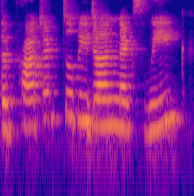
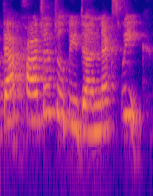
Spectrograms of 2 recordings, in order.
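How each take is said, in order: First: The statement sounds unsure at the end. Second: The statement sounds certain and confident. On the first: The speaker has no idea if it will be finished. The speaker calls it wrong. "it sounds like I have no clue. And all I did was change my tone slightly at the very end" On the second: The project will definitely be finished. The speaker calls it right. "That sounds very much like it's going to happen"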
